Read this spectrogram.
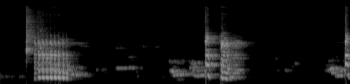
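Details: Tokay gecko kept on a cricket diet calling in an uneven sequence: a long raspy note, softer low croaking fragments, then more harsh barks starting abruptly and overlapping, all indoors.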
